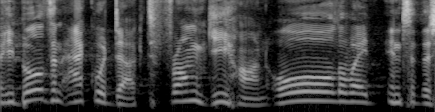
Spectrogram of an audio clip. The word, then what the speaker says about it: Gihon: Hezekiah looked at the spring of, I think it's Gihon, that's how you say it.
